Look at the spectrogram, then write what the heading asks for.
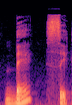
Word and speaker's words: baisser: Ba, okay, because A and E together will produce the sound E. Baisser, baisser.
